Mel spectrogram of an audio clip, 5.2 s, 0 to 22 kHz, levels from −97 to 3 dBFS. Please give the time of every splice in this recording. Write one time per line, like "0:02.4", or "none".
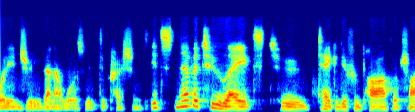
0:01.8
